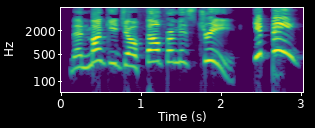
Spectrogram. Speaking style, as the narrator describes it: squealed Porge

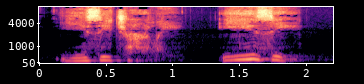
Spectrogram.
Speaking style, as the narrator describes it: she whispered

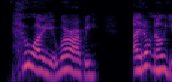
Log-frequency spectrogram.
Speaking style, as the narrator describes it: extremely shakily will sign

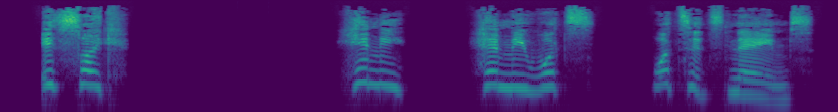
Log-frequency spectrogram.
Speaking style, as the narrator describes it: gasped

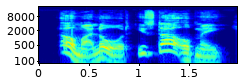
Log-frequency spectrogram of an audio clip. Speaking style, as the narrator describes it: she exclaimed

